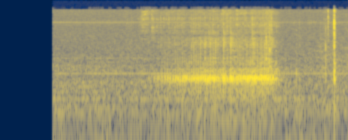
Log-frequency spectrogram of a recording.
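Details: Snoring so loud it can be heard on another floor of the house: one rising, rattling snore on a breath lasting about a second, ending with a faint click.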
